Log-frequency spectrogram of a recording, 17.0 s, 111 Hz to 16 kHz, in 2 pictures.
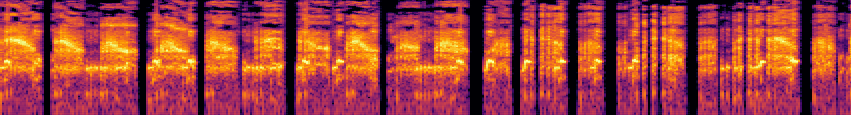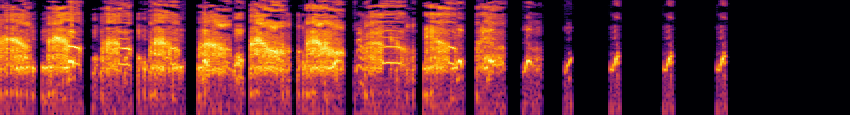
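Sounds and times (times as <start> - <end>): bird croaking calls: 0.0 - 14.0.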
